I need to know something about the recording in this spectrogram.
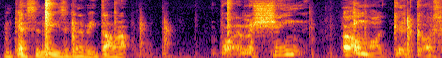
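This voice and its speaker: A middle-aged UK travel vlogger, voice on the low side with big pitch swings, talks at normal speed while muttering through motorhome repairs. It's casual, grumbling self-talk. The camera mic is set down nearby, giving a noisy recording with clicks.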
